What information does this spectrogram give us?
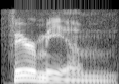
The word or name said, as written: fermium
